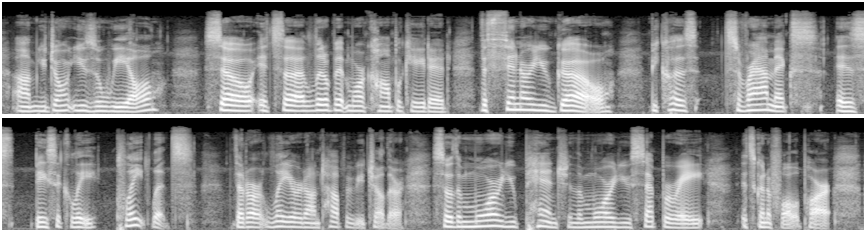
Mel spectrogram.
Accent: United States; growing up in America, I didn't really learn about what happened to these people.

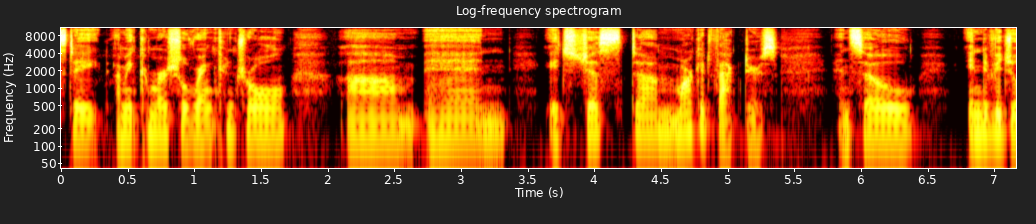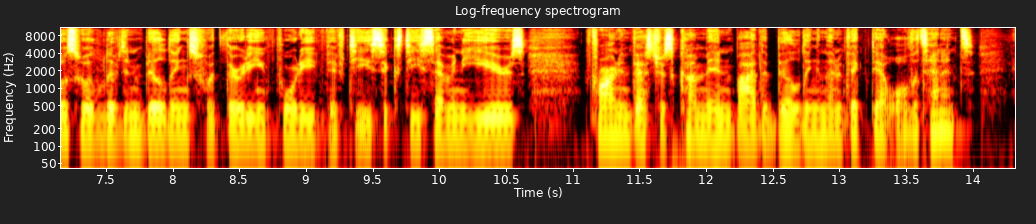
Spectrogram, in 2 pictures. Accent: Brooklyn, New York, United States; I was born in Park Slope, raised in Park Slope. I now live in Clinton Hill, Fort Greene, my former council district.

